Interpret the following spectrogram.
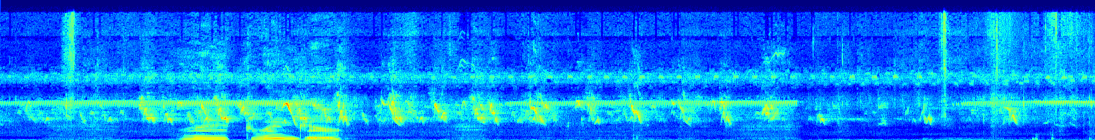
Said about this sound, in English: We got a little sparrow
